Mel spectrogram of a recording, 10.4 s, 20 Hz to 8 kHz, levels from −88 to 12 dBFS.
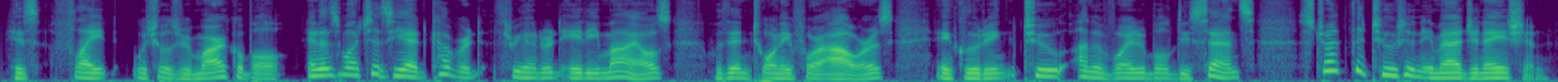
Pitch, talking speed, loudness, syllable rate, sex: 145 Hz, 150 wpm, -20 LUFS, 5.5 syllables/s, male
